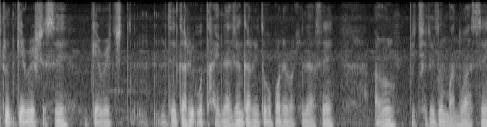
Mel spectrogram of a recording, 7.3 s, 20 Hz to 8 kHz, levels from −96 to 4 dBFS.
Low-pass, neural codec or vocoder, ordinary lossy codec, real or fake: 7.2 kHz; none; none; real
